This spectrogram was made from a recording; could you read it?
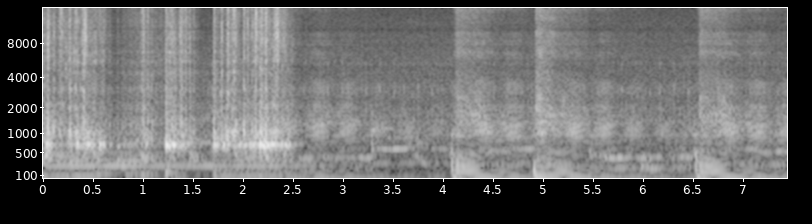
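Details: Subwoofer after repair, voice coil reglued with sawdust and superglue and dust cap refitted, test playback: deep bass notes thump and ring out cleanly with no rattle, buzz or scraping from the cone; playing normally.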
